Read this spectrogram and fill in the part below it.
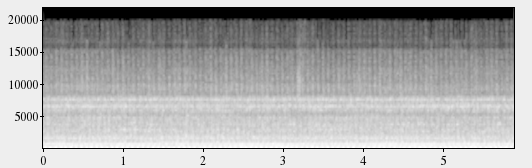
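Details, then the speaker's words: Free Toro ride-on mower's small engine runs after fuel was raised above to fill the float bowl: fast, even putter at steady idle, no misses; healthy, though it needs a new battery. "let's try it again oh look at that she's a runner yeah obviously it's going to need a battery"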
